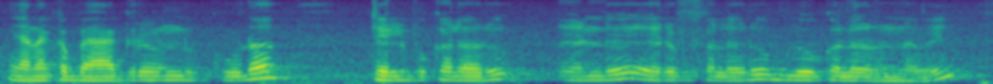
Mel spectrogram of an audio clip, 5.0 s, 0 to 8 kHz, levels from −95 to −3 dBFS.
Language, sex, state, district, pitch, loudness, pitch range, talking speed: Telugu, male, Telangana, Hyderabad, 150 Hz, -19 LUFS, 140-155 Hz, 135 wpm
